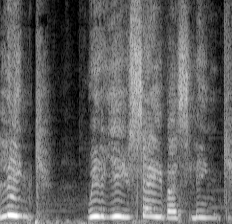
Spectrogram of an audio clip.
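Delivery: put-on British accent. Joining in on how Zelda talks in Breath of the Wild: Zelda's British accent. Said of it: "British accent".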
